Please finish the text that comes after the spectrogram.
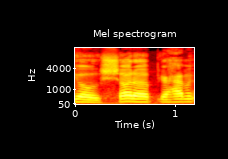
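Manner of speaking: ordinary talk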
